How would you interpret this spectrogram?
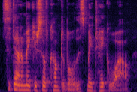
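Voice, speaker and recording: A man reading a storybook as a composed, shrewd female dragon, with a measured, dry delivery. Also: mid-range voice, sing-song, gravelly, slightly rough, voice pushed up, exaggerated voice. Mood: patient, explanatory. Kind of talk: storybook read-aloud.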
